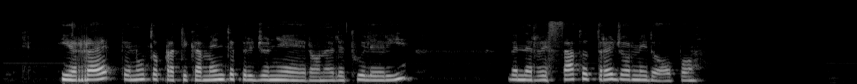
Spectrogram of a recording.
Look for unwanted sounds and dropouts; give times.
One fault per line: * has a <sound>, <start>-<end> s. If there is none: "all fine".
all fine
